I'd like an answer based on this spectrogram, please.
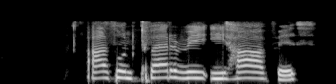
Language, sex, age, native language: Icelandic, male, 8, Icelandic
